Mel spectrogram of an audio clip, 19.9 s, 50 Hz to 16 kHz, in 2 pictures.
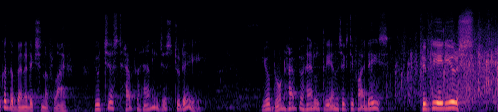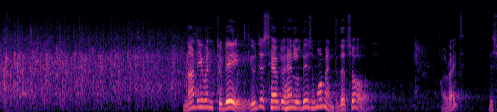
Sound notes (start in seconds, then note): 12.2 applause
